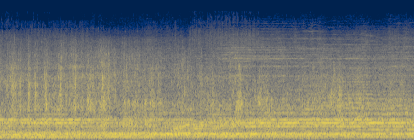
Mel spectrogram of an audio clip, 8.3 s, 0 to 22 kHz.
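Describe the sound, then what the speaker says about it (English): F4U Corsair propeller fighter flying at an air show at NAS Patuxent River, a continuous throaty piston-engine drone with rough propeller beating, loud and steady throughout. "The F4U Corsair,"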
